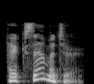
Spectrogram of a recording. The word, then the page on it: hexameter: British English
